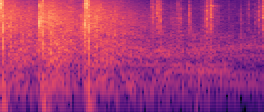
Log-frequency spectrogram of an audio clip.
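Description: Gunfire in the video game RimWorld, aimed at a Meefalo, comes as two or three quick close shots that fade into a brief tail, with no speech.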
